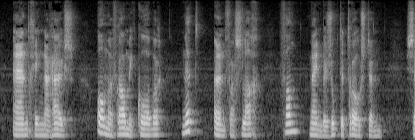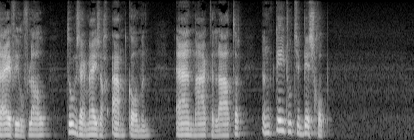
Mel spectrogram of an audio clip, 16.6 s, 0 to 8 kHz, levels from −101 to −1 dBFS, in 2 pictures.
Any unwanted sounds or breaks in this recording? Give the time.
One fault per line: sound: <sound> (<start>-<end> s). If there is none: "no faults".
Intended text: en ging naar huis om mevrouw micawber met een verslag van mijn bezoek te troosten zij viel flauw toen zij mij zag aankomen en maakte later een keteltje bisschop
no faults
